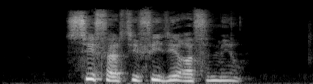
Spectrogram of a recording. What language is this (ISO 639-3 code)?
kab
